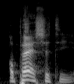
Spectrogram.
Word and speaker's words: opacity: fine most of the time George headless City opacity all right cool okay is how I pronounce it first sounds better to me opacity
